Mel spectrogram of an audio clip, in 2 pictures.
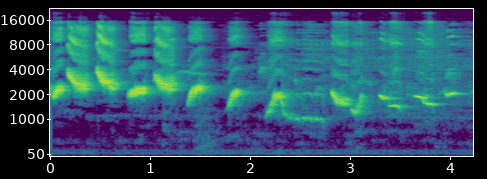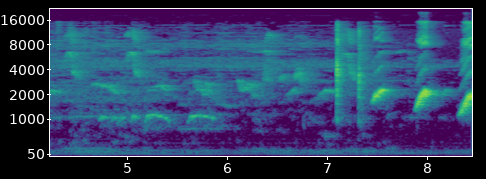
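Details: Loud white-rumped shama song: a rapid series of clear, down-slurred whistled notes, about three per second, softening into quieter chattering notes before a few more strong whistles at the end.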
